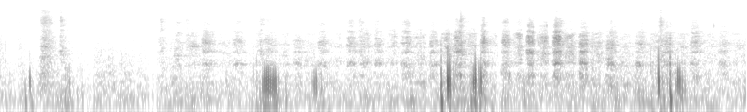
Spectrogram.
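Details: Lhasa Apso puppy Alice playing, breathing in rapid noisy huffs and pants, with a couple of short faint whiny tones and occasional thumps against a steady low hiss.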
